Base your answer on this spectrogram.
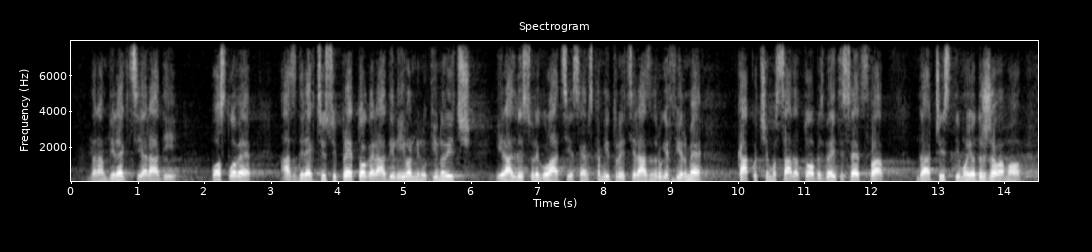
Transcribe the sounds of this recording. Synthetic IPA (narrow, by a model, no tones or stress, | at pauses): d̪anamd̪iɾekt̪sijaɾaːd̪i | po̞sloʋe̞a̰zad̪iɾek̚t̪sijusuipɾeːt̪o̞ɡaɾaːd̪iliiʋanmilut̪inoʋit͡ɕ | iɾaːd̪ilisuɾe̞ɡulˠaːt̪sijesɾemskamit̪ɾoʋit̪saiɾaːzned̪ɾuɡe̞fiɾme̞ | kako̞t͡ɕe̞mosad̪at̪o̞ːobe̞zbed̪it̪isɾet̪st̪ʋa | d̪at͡ʂist̪imoio̞d̪r̩ʒaʋamo̞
